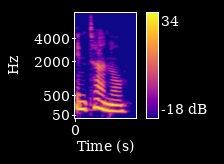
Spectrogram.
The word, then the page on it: internal: British English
